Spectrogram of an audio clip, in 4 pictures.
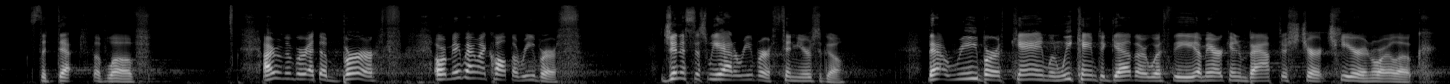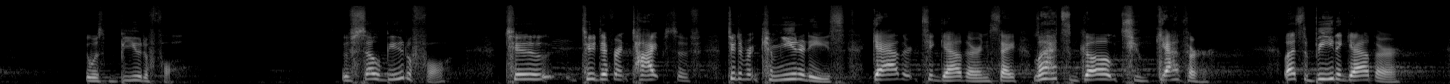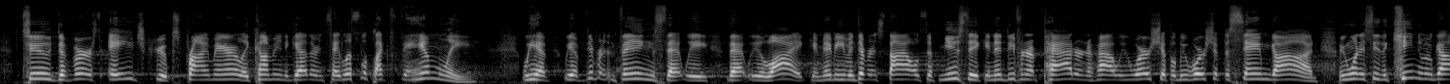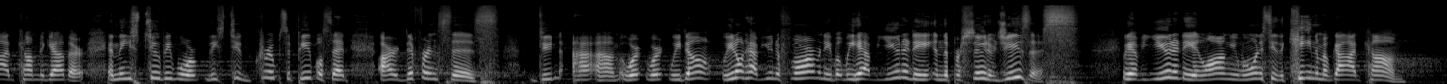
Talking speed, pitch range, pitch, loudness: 175 wpm, 210-255 Hz, 230 Hz, -26 LUFS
